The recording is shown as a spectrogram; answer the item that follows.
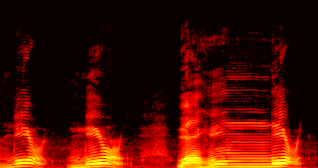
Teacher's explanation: عین جو ہے یہ ساکن ہے اور عین کی آواز حلق کے درمیان والے حصے سے ادا ہوگی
